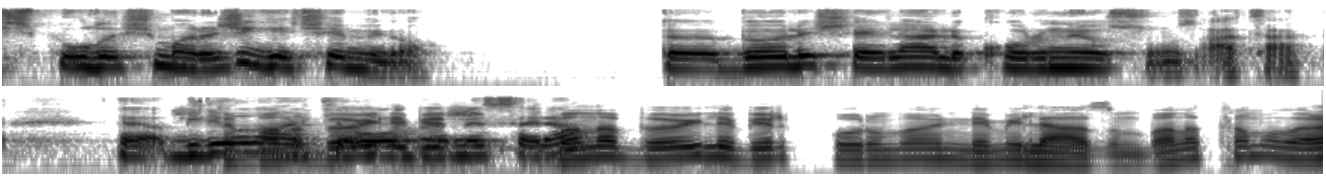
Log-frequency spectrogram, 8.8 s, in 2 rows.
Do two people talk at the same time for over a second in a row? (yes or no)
yes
